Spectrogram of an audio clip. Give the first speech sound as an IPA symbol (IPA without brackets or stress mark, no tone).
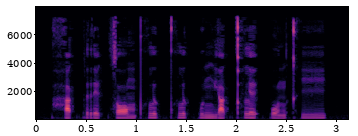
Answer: h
